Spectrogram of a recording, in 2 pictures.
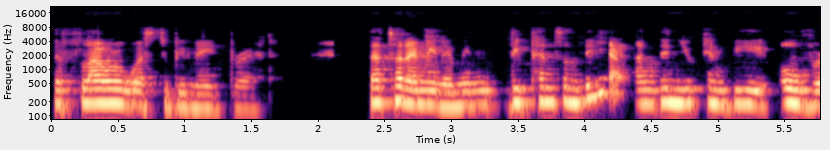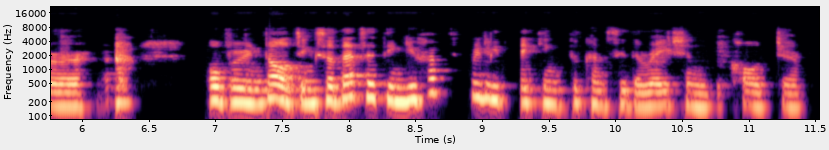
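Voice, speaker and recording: A woman's voice: fairly low pitch, normal speed, darkish tone, highs cut off. A woman from Chile, giving a conversational class lecture on early childhood education, dotted with "you know" and light laughs.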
